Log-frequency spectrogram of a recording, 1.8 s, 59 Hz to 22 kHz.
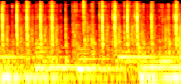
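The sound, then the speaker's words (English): Rapid, steady clacking of typewriter keys as a screenwriter works on the script of Roman Holiday, a quick string of crisp strikes, with a low sustained tone humming faintly underneath. “He was working 13 to 14 hours a day, taking sedatives to fall asleep after frantic days in front of his typewriter, and then taking uppers to get himself going again in the morning.”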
